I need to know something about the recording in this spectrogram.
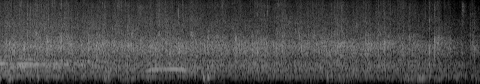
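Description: A crowd claps steadily throughout, a dense, even wash of many hands with no pauses, holding roughly the same level for the whole stretch before easing slightly at the very end.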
